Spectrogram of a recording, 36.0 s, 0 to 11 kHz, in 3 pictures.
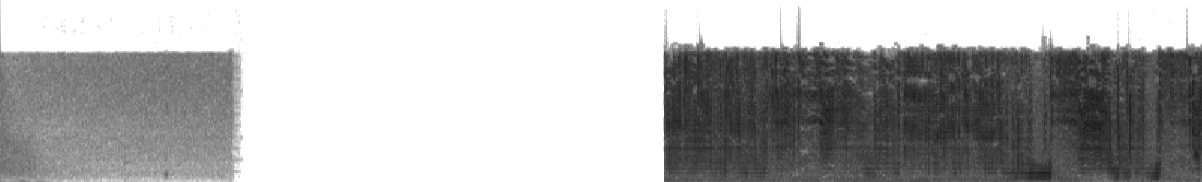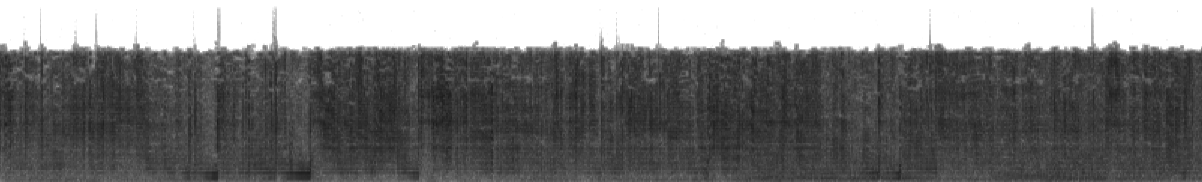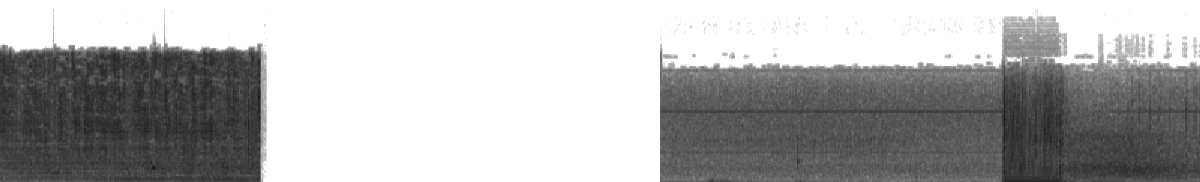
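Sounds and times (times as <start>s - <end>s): harsh electrical arcing noise: 6.7s - 26.7s, 34.1s - 36.0s.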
